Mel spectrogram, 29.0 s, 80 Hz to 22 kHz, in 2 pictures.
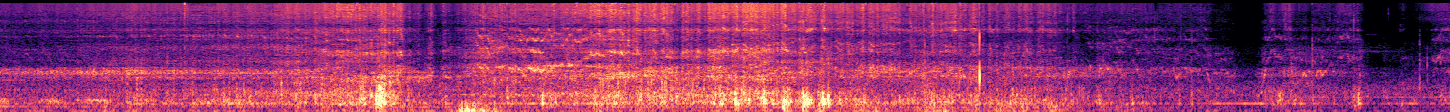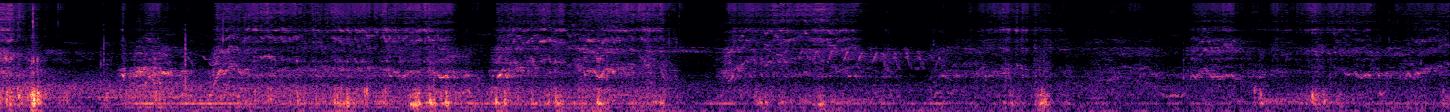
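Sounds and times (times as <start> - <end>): electric motors whining: 0.0 - 29.0.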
